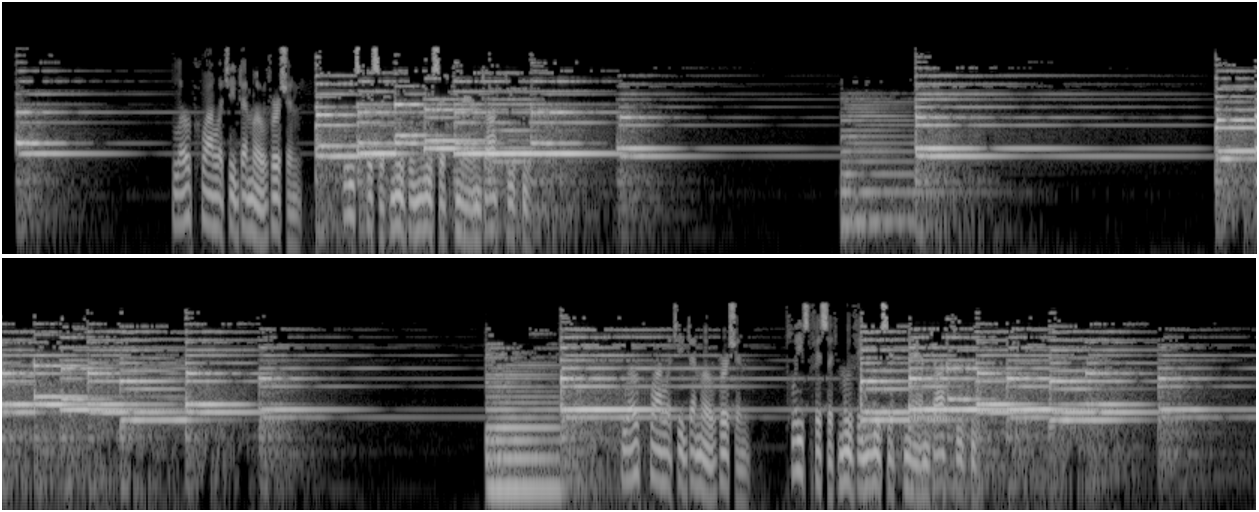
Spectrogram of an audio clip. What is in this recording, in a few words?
orchestra piano dramatic; orchestra themes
